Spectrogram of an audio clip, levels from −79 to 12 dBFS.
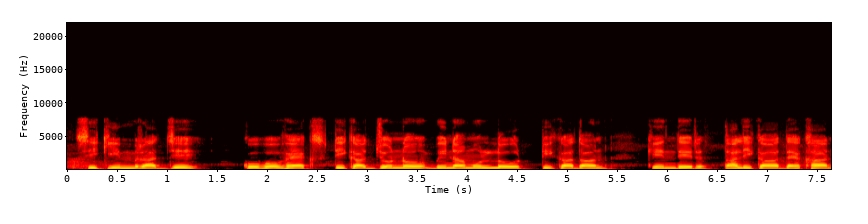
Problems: background sounds at intervals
